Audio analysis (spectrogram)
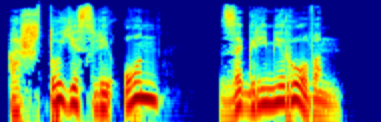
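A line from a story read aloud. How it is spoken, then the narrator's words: Young lady's whisper. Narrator (Russian): прошептала барышня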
